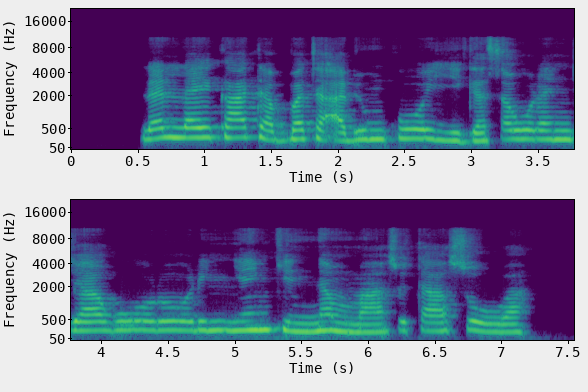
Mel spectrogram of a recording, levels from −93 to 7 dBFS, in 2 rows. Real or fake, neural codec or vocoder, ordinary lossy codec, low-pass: fake; vocoder, 22.05 kHz, 80 mel bands, WaveNeXt; none; none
